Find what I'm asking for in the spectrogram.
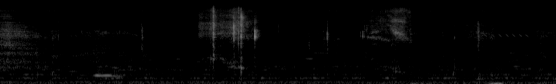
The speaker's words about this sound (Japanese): リンゴのシャキシャキ感が絶妙じゃ。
